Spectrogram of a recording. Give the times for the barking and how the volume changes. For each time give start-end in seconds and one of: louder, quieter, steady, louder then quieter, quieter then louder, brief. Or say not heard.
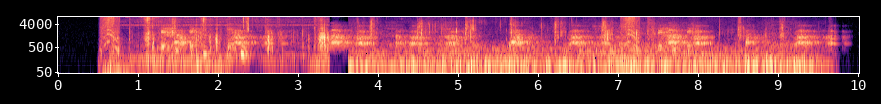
1.4-9.9 steady.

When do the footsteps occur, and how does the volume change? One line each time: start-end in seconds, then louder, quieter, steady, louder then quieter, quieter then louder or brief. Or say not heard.
0.7-9.8 quieter.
